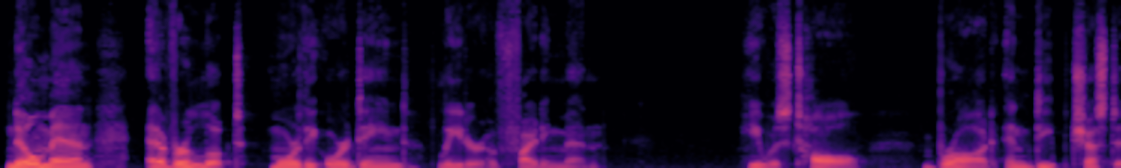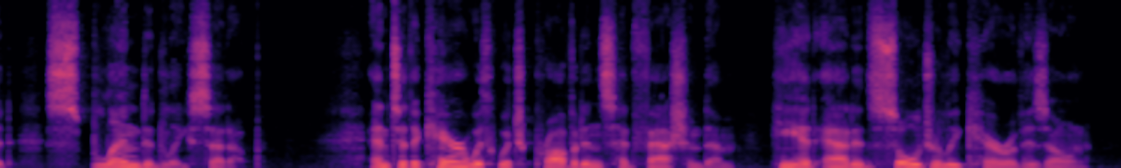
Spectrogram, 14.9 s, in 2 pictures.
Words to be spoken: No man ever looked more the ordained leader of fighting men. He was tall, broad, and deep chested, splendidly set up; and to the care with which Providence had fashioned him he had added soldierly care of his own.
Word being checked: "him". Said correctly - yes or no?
no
